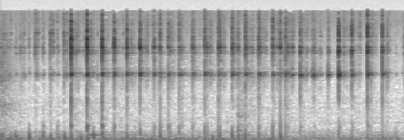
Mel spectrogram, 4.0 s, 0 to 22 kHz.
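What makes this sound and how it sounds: Fingertips tap a hollow, polished wooden vase close to the microphone, then tap around its neck while it is held up. The result is a quick, uneven series of short, dry knocks with a bright ringing tone near 2.4 kHz over a soft low thump. Each tap dies away almost instantly.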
